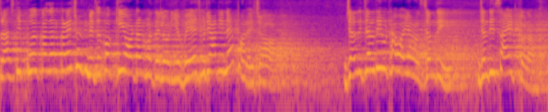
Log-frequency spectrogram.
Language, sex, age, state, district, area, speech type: Maithili, female, 18-30, Bihar, Purnia, rural, spontaneous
